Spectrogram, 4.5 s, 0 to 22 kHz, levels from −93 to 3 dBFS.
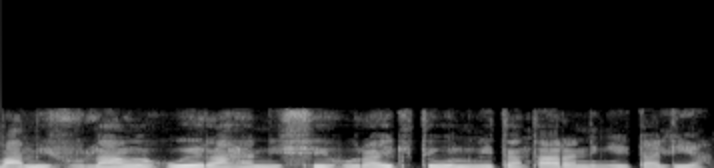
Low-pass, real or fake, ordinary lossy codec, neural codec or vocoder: none; real; none; none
